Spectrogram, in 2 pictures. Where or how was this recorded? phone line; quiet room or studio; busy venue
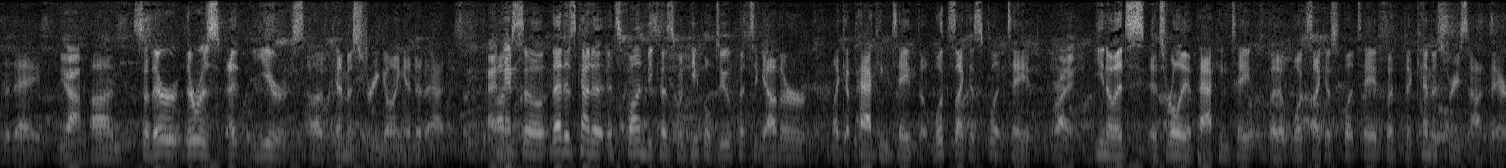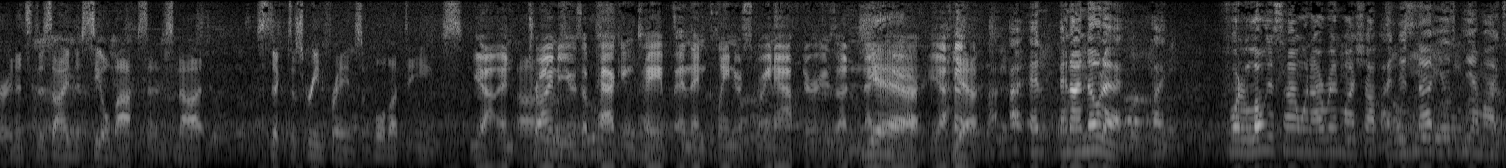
busy venue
